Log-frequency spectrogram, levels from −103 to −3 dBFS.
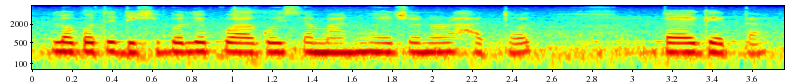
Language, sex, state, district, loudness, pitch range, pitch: Assamese, female, Assam, Kamrup Metropolitan, -14 LUFS, 240-255 Hz, 245 Hz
